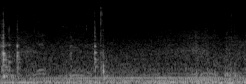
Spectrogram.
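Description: Plastic and rubber toys knocking together as a hand rummages through a box of them: a few light clicks, one near the start and one about a second in, over a steady low outdoor rumble.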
